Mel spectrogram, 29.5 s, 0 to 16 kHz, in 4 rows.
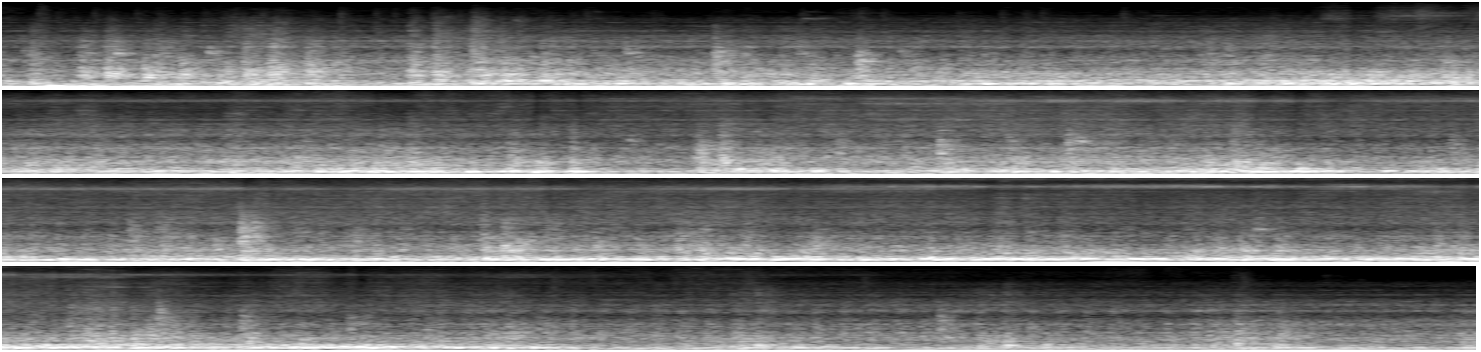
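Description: Taiwan Railways EMU100 electric multiple unit running, heard from inside the car: a steady low rumble with occasional sharp clacks of the wheels over rail joints. A thin high-pitched whine comes in about seven seconds in and fades out a few seconds before the end, and the running noise eases slightly near the end.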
